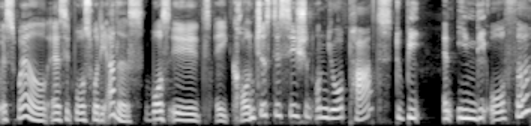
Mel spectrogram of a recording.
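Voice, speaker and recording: A woman with a German accent talks at a moderate pace and medium pitch, with lively intonation and hardly any pauses. Her tone is dark and mellow, and the sound is dry and close with no echo. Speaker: podcast host. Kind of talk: interview.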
